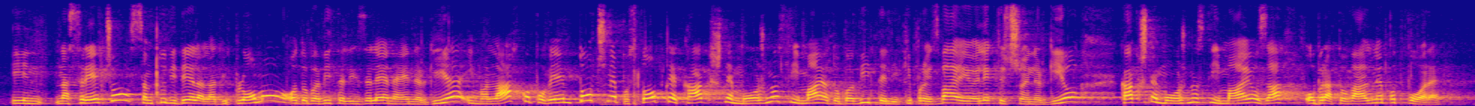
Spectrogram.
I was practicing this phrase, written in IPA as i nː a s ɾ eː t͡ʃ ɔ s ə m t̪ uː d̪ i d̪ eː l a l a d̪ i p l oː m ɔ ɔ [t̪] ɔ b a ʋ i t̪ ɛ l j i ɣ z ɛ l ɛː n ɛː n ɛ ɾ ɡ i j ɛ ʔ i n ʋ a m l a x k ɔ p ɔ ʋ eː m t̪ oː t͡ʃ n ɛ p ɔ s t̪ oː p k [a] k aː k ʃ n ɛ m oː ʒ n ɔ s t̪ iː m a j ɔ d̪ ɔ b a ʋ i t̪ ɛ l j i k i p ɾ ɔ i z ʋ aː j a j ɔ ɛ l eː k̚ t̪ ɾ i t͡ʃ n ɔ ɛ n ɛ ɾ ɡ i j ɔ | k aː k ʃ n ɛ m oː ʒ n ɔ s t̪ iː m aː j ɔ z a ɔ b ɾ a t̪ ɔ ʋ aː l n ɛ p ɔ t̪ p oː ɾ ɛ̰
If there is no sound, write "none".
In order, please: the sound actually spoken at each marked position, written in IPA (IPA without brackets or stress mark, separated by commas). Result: d̪, ɛ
